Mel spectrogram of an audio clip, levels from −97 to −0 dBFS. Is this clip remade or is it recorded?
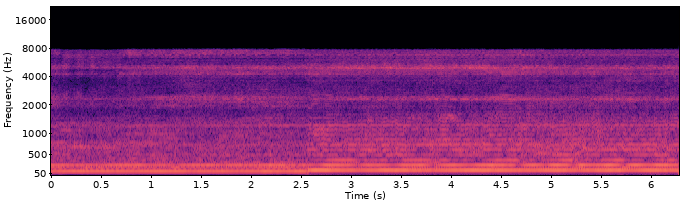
remade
